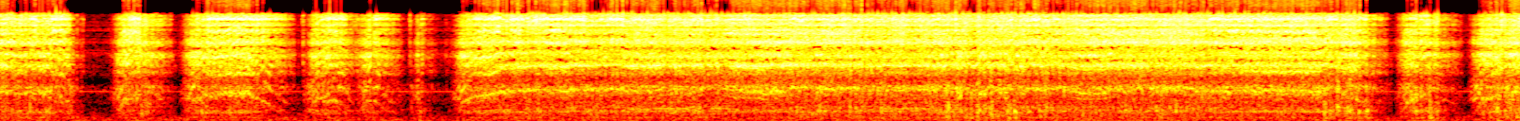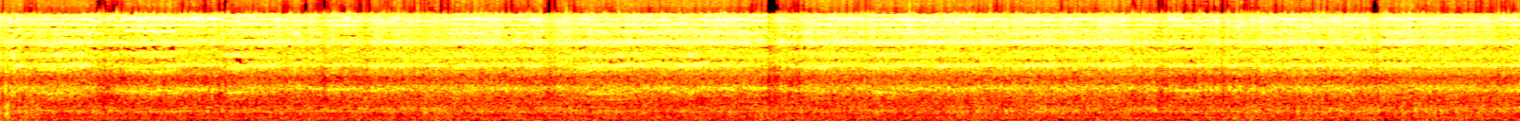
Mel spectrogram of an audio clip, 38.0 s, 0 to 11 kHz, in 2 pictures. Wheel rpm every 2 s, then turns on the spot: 110, 100, 50, 210, 230, 230, 230, 220, 130, 160, 220, 230, 230, 220, 230, 230, 230, 230, 230.
0-2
